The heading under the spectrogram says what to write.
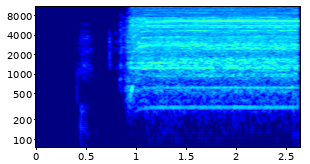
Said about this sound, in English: My dad is going to play the noise of a drill, and we are going to shout I and O.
